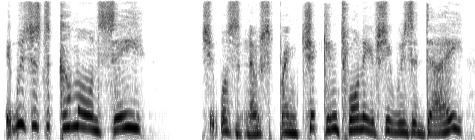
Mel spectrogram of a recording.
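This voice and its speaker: A reader voicing a smarmy Cockney salesman in his thirties, nervous and wheedling, pushing the pitch up. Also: big pitch swings, moderate pace, a little mellow, husky, no room sound. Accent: Cockney overlaid with refinement. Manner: wheedling, panicky, raised pitch. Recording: dull lo-fi, dry.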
